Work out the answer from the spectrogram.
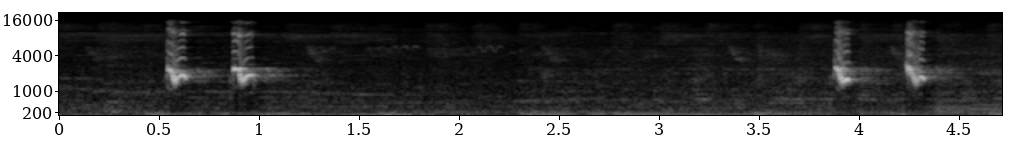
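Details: Lure call of a sooty-headed bulbul, played to draw in other birds. Two quick bright chirps, then a pause of about three seconds and another matching pair, over faint low hum.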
